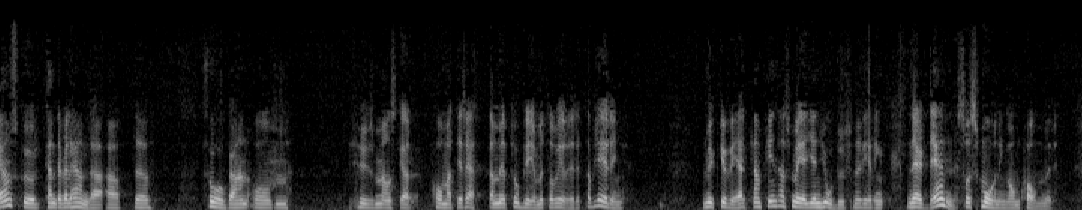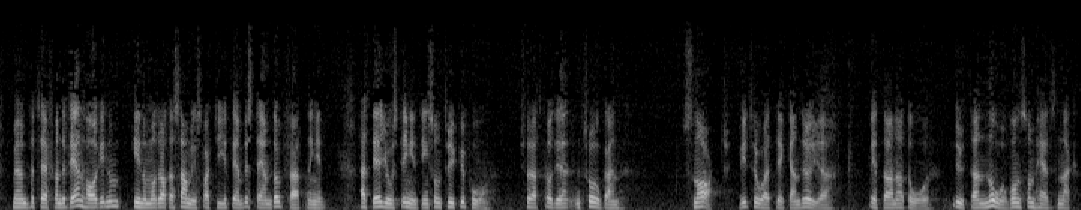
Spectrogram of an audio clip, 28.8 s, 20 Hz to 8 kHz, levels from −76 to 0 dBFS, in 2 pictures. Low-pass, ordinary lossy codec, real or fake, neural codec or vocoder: 7.2 kHz; MP3, 32 kbps; fake; codec, 16 kHz, 0.8 kbps, ZipCodec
